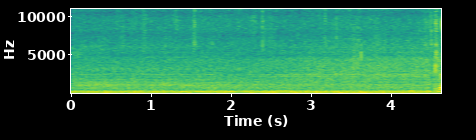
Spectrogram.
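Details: A low, even engine hum with outdoor background noise and a faint murmur of speech; no animal sound is heard.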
